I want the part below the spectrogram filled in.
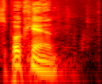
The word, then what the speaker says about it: Spokane: By the way, Spoken Washington. – Spoken? Did I say it wrong? – Spoken. – Spokane. Spokane? How do you say it? – Spokane.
